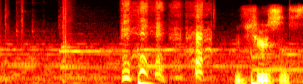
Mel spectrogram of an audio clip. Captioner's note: clink click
